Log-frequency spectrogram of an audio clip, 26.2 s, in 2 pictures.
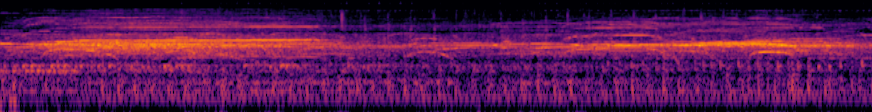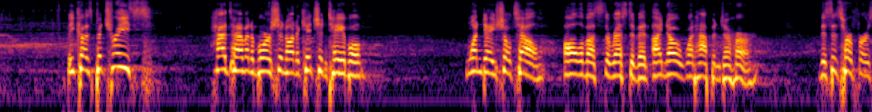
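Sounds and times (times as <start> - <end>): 
crowd applauding and cheering: 0.0 - 14.1
speech: 14.1 - 15.4, 16.3 - 18.6, 20.1 - 24.5, 25.4 - 26.1.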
